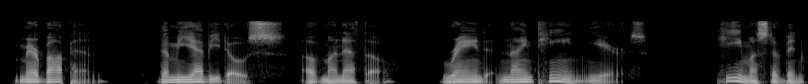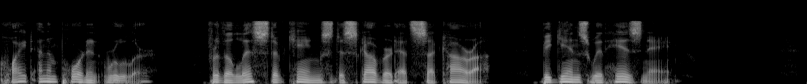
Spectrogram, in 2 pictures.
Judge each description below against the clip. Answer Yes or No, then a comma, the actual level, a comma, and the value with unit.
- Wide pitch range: No, average, 3.4 semitones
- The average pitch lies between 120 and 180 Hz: No, low, 105 Hz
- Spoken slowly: Yes, slow, 105 wpm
